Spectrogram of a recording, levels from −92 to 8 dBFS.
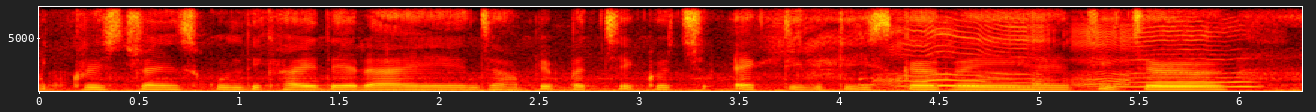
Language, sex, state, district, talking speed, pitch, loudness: Hindi, female, Bihar, Lakhisarai, 150 wpm, 175 Hz, -24 LUFS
